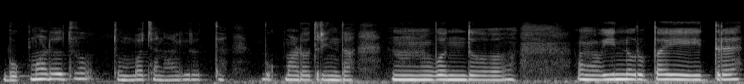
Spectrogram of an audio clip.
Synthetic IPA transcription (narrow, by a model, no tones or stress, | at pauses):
bukːmaːɽoːd̪ut̪umbɐt͡ʃɛnːaːɡiɾut̪ːe̞ | bukːmaːɽo̞ːd̪ɾind̪ɐ | ond̪u | inːuːɾuːpaːjid̪ɾe̞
